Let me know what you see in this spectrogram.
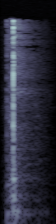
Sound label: lock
